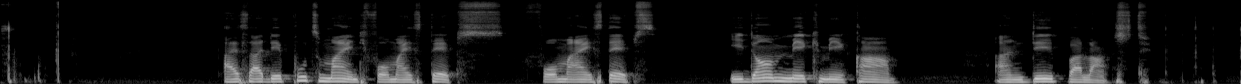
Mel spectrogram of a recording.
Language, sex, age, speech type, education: Nigerian Pidgin, male, 30-45, spontaneous, tertiary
